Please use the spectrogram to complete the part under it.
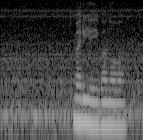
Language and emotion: Russian, neutral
